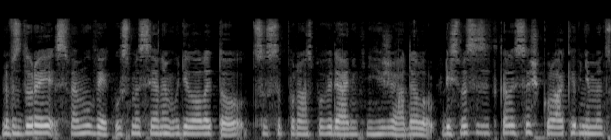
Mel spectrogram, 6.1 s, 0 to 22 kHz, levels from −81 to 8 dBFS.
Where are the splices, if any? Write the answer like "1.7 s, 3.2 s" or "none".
4.4 s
